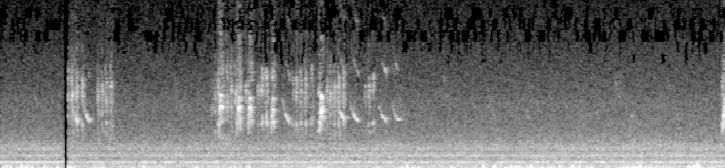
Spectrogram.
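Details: House sparrows settled into a cardboard nest box give a cluster of sharp, high chirps for about three seconds mid-way, then fall quiet, leaving a low rumbling background and a steady faint tone.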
